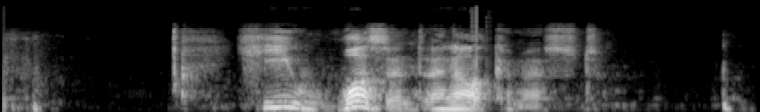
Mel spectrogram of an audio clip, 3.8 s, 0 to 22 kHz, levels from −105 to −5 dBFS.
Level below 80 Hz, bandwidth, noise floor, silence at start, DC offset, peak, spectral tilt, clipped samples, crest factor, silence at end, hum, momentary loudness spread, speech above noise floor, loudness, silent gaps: -64 dBFS; 10 kHz; under -90 dBFS; 0.9 s; under 0.1%; -2 dBFS; -5.5 dB/octave; under 0.1%; 24 dB; 0.15 s; none; 24 LU; over 67 dB; -23 LUFS; none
